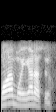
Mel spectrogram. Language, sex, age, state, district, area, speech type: Assamese, male, 18-30, Assam, Morigaon, rural, conversation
